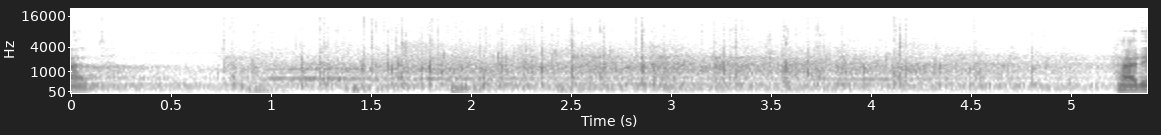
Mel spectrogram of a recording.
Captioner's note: audience applauds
